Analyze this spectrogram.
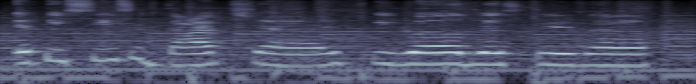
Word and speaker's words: Dacia: Seems I've been saying Dacia all wrong. It's apparently pronounced daca.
